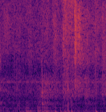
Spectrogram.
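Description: Near silence: room tone with a few faint low knocks and one short click near the end.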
